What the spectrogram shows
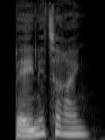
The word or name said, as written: baneterræn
